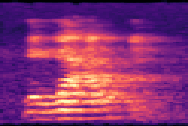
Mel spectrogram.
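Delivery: put-on eager kids. Children pressing the teacher.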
